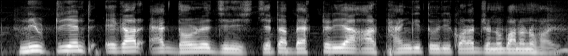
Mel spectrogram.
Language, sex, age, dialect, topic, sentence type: Bengali, male, 36-40, Northern/Varendri, agriculture, statement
